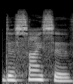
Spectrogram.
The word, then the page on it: decisive: American English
